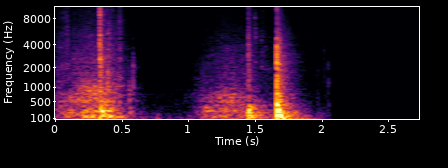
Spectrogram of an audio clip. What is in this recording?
Draw Open Close 1
A wooden draw opened and closed.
